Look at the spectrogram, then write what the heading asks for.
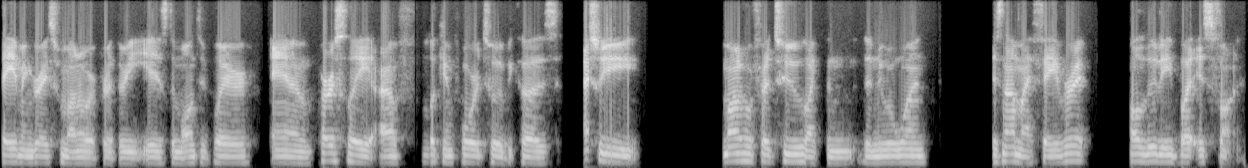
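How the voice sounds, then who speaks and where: A man with a slightly low voice speaks as a podcast co-host. He lays out his opinions on games in a measured, conversational way, keeping it informal. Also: steady tone, a little mellow, poor audio. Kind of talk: casual video game discussion.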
